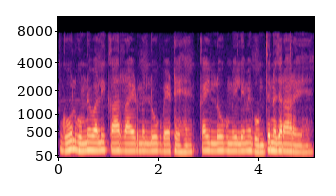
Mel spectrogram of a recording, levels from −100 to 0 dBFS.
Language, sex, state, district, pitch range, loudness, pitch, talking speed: Hindi, male, Uttar Pradesh, Lalitpur, 120-130 Hz, -15 LUFS, 130 Hz, 210 wpm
